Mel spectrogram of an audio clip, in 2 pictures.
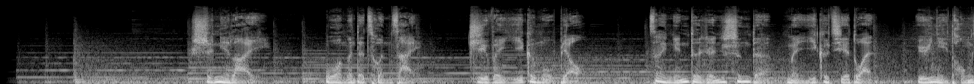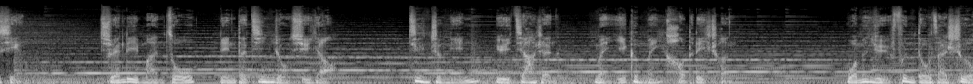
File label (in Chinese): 男60号 专题 金融类; 济宁银行; 交广主播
